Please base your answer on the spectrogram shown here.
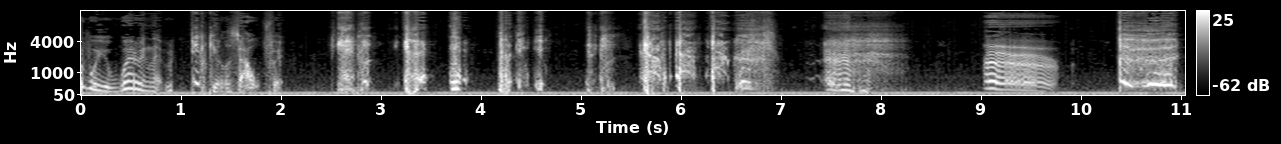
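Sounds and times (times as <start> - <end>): person coughing: 2.5 - 8.1, 10.4 - 11.0
person groaning: 7.4 - 8.2, 9.0 - 9.8.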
